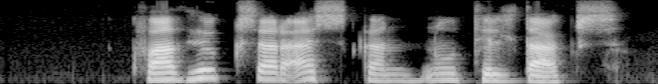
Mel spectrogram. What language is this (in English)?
Icelandic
